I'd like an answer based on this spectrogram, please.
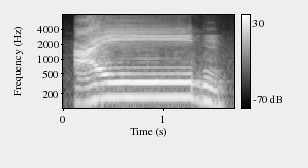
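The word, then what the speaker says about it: ع: So the Ain we pronounce from middle part of the throat. So we say Ain.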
